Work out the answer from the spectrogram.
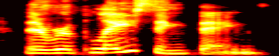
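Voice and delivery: ordinary talk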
